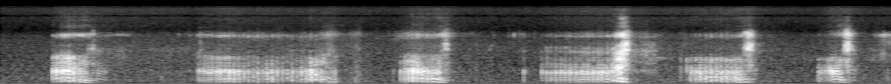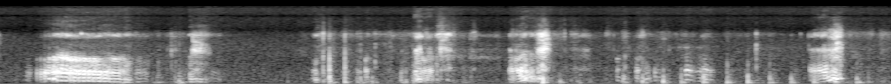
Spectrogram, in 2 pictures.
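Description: A Yorkshire terrier gives a run of short, throaty growls and grumbling vocal bursts indoors.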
